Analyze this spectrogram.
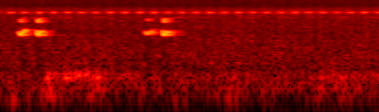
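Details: A wild female common quail gives two clipped double notes about a second apart, then falls quiet, while a continuous high-pitched insect drone carries on behind.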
